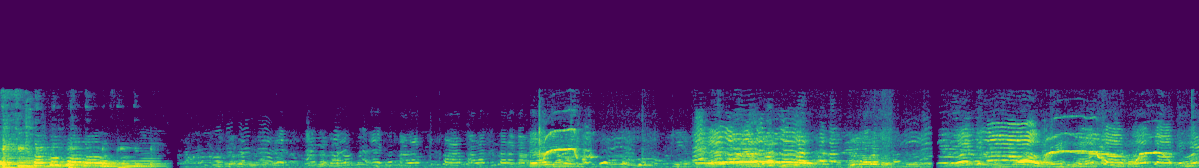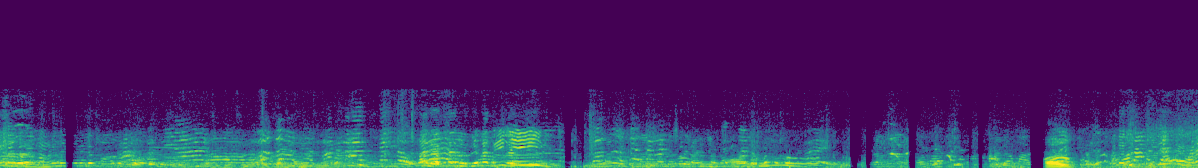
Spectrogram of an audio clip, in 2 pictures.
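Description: A crowd of young people chatters and calls out nearby.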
